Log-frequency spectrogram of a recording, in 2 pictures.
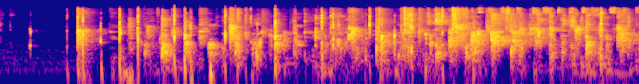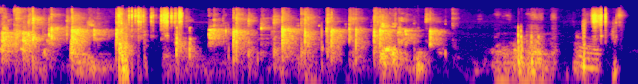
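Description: An online audience, unmuted on a video call after a talk, breaks into scattered clapping from many participants. The clapping is a dense, uneven patter that lasts over ten seconds and then thins out near the end.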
